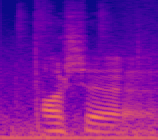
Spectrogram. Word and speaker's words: Osher: You said something before, I called you Osh, and you said Osher.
